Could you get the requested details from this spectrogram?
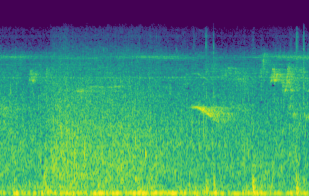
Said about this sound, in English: Stop the boat! Stop it! Why are we stopping now? Could be fuel.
